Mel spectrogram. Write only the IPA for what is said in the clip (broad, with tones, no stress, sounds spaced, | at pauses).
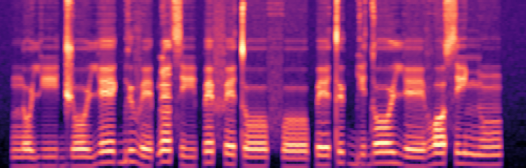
n o˨ j iː˨ d͡ʒ oː˨ j eː˦ ɡ͡b ɨ˦ v e˨ ɓ ɛ̃˦ s iː˨ p e˦ f e˧ t oː˨ f oː˨ p e˧ t ɨ˦ ɡ͡b i˧ d oː˦ j eː˧ v ɔ˦ s i˦ ɲ ũ˦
